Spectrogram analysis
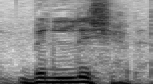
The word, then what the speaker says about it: Benlacheheb: Pour ceux qui veulent parler à notre coach, Toufik Ben Lacheb. C'est ça, hein, oui, je prononce bien. Cheb. On va le dire بالعربية Ben Lacheb.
